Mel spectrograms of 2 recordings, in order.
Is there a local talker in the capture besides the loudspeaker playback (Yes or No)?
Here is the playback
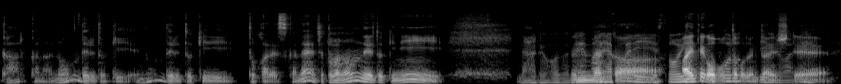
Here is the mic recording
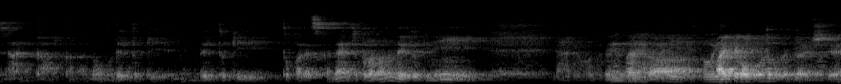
No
